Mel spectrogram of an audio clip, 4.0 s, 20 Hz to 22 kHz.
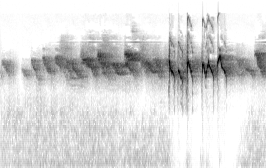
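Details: Malaysian white-eye singing happily as a kept bird in Singapore on a warm, sunny, stable day, 20 March 2023: a soft rambling high warble that swells into a rapid string of sharp chirps, with faint low murmur beneath.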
